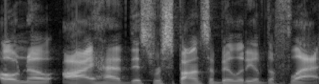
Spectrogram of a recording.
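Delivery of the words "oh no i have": ordinary delivery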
